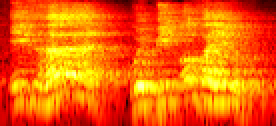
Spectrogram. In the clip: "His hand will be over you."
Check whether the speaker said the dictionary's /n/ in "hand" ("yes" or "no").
no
